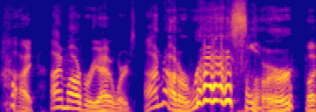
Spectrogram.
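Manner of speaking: very high, loud, slow, swooping pitch. Mocking a TikTok video with an Aubrey Edwards impression. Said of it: "That was a good Missus Ed impression".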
